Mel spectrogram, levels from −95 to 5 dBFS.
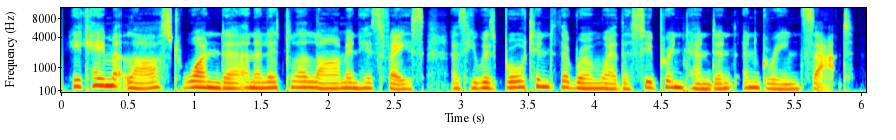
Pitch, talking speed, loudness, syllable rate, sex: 175 Hz, 250 wpm, -18 LUFS, 6.0 syllables/s, female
